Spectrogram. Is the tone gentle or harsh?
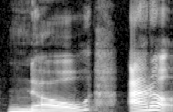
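harsh. It is said in a sharp, rude tone.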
